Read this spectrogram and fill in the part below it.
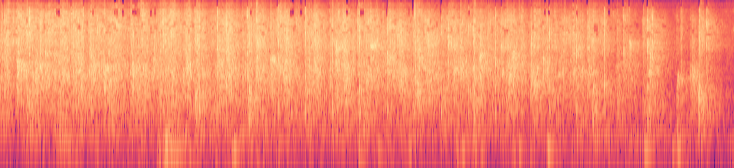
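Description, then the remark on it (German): A crowd applauds steadily for a band, a dense wash of many hands clapping at full volume for the whole stretch, easing off slightly near the end. “Von daher einen riesigen Applaus für ….”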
